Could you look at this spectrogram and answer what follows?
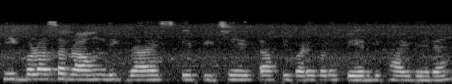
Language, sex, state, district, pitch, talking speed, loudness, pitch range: Hindi, female, Bihar, Gopalganj, 210 Hz, 280 wpm, -22 LUFS, 205-220 Hz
